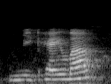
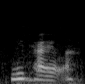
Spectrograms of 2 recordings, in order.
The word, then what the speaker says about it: Michaela: name sorry oh yeah my name is michaela mikayla yeah yes exactly i'll spell it out for you here it's like this me kyla okay okay nice to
